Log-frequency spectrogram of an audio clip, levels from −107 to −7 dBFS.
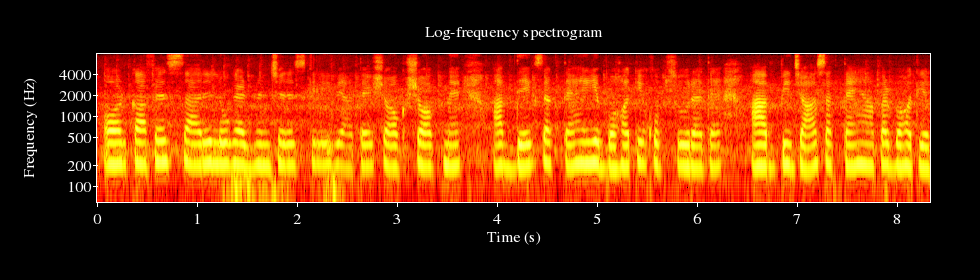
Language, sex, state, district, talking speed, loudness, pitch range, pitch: Hindi, female, Uttar Pradesh, Jyotiba Phule Nagar, 225 wpm, -30 LUFS, 195-210 Hz, 205 Hz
